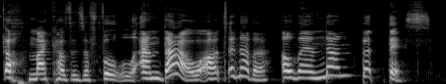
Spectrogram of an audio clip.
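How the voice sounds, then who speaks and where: An actress playing a sweet, excitable young noblewoman in a Shakespeare radio play, girlish in manner. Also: sits high, moderate pace. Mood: excited, fretful.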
